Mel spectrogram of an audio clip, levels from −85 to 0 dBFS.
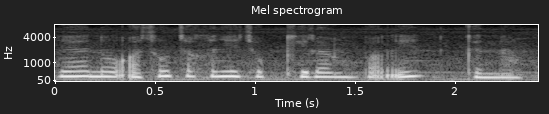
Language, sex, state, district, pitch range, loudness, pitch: Garo, female, Meghalaya, South Garo Hills, 230-260 Hz, -13 LUFS, 250 Hz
